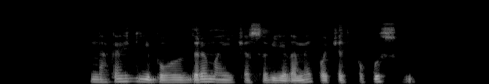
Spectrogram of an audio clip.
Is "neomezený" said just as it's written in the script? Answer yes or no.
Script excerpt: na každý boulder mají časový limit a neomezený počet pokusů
no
